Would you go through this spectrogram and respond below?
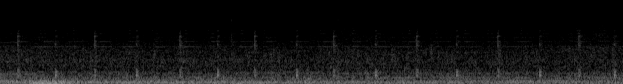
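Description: A train rumbles past in American Truck Simulator, a steady low roll with faint rhythmic clicks over the rails, quiet and continuous throughout.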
